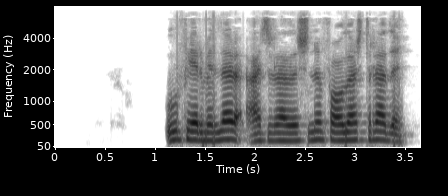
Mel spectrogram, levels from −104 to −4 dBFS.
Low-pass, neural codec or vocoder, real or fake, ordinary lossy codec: 7.2 kHz; none; real; MP3, 64 kbps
